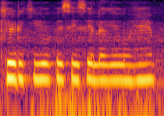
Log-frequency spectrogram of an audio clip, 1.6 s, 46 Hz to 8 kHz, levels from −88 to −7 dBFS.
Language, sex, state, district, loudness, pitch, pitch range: Hindi, female, Uttar Pradesh, Shamli, -17 LUFS, 235 Hz, 225-240 Hz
